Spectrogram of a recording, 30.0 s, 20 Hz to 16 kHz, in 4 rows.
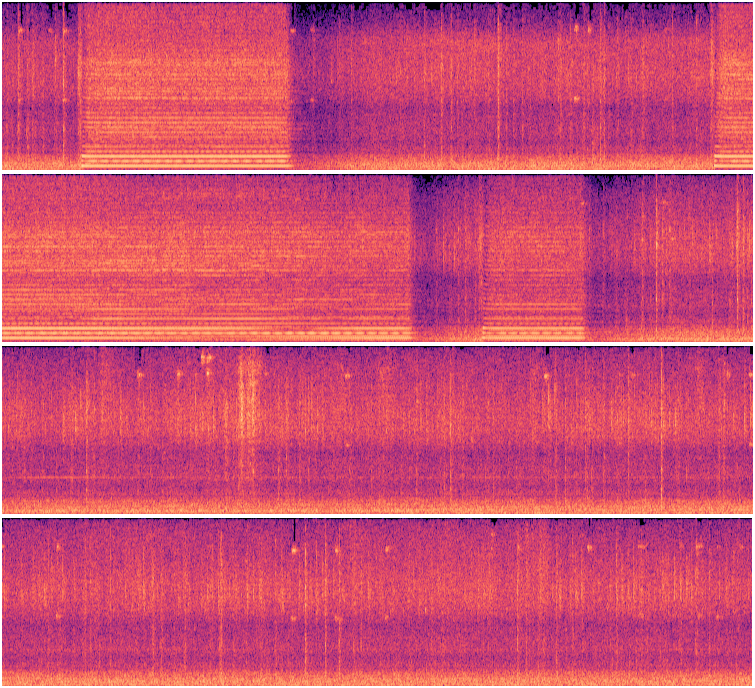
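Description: Air horn of an Alco WDM-3D diesel locomotive sounded from inside its cab in three blasts: one of about two seconds, a longer one of about four seconds in which a second, lower note joins, and a short third. Under the horn and after it is the steady running noise of the locomotive's diesel engine and its wheels on the rails.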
